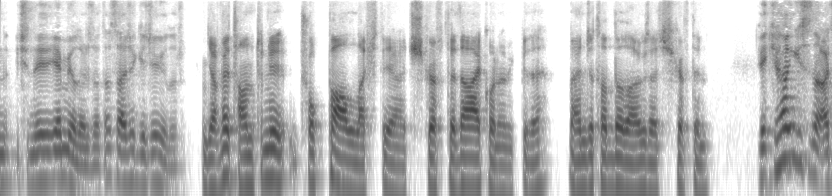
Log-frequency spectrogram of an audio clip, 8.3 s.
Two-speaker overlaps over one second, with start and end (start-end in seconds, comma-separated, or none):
none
